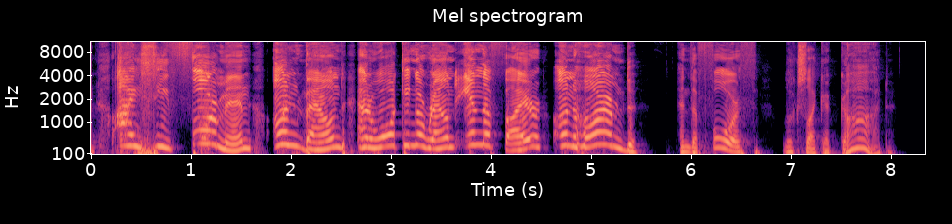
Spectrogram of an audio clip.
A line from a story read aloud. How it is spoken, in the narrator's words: Nebuchadnezzar shouted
